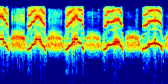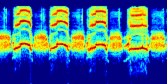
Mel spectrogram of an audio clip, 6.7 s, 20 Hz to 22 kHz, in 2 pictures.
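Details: Black stork singing at its nest in Latvia on 9 April 2017 around 14:03, female apparently present, picked up by a nest camera: hoarse, whistled rising-falling notes with a hissy edge, repeated steadily about every three-quarters of a second.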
